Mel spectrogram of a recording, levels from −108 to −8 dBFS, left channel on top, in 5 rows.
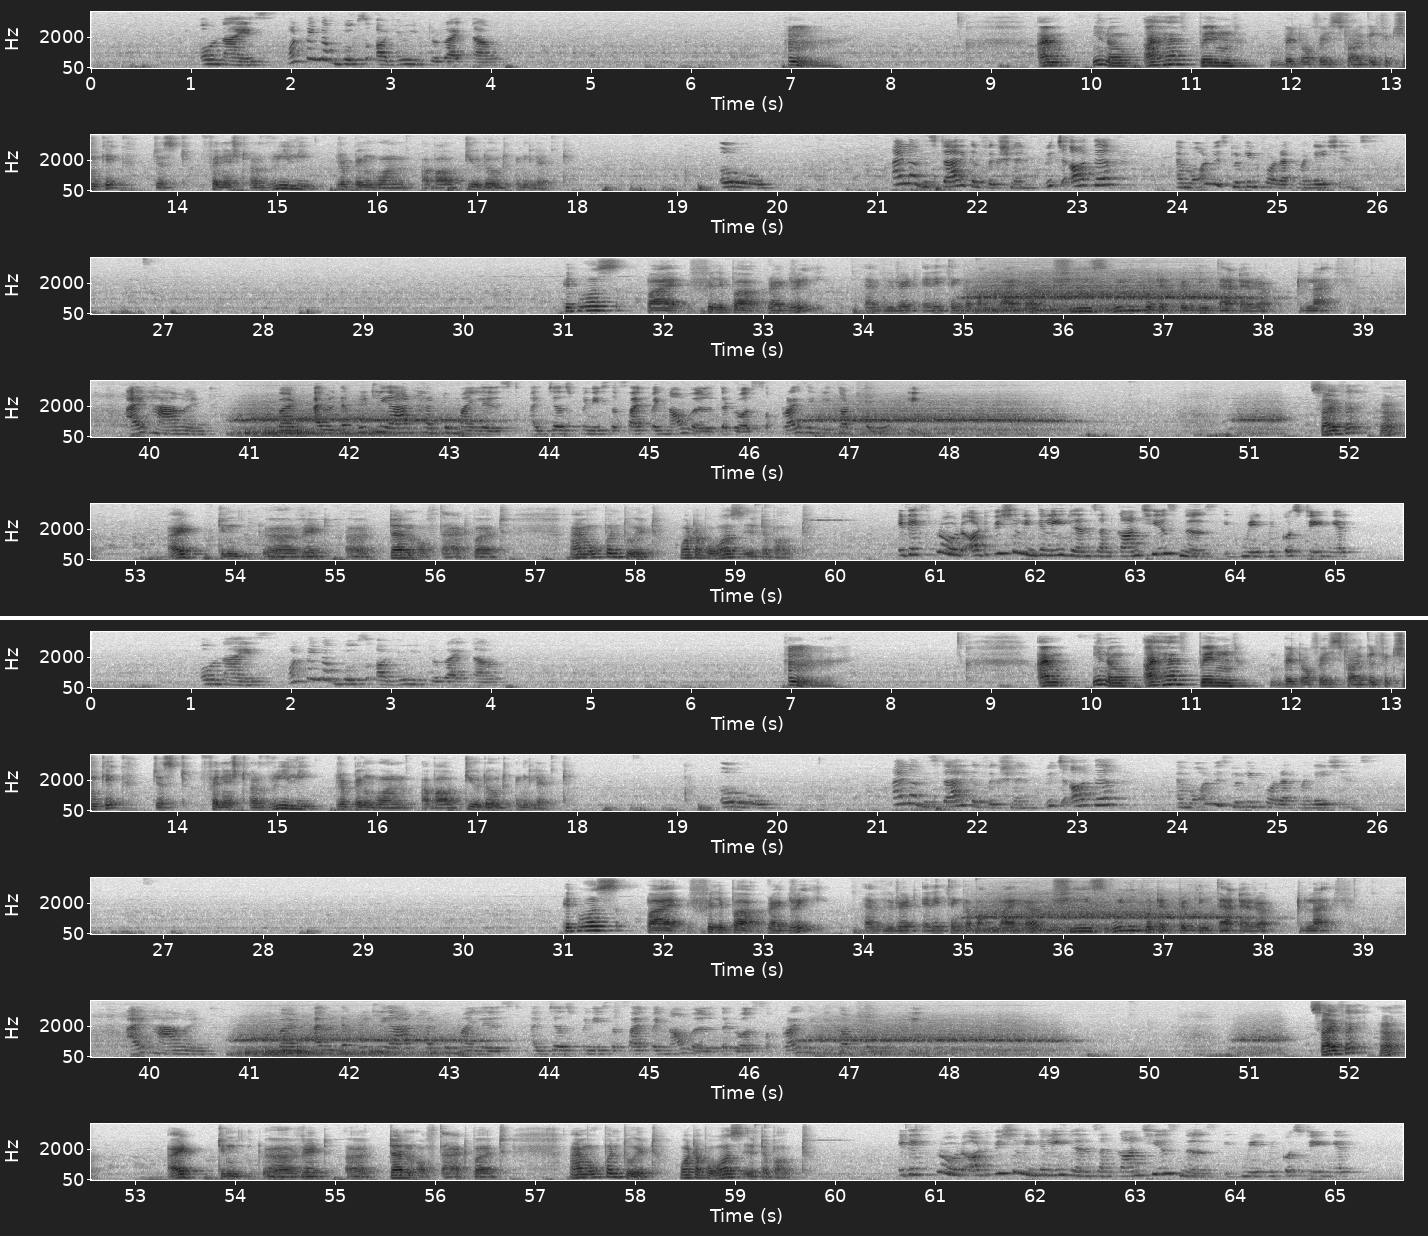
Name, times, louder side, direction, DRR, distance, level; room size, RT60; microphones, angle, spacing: voice 1, 1.1-1.7 2.0-4.1 19.4-19.9 21.2-23.4 24.0-25.6 39.8-40.6 41.3-43.5 43.8-46.1 46.3-47.7 60.6-65.1, left 5 dB, 60° left, 0.3 m, -33 dB
voice 2, 6.9-7.4 8.9-9.7 10.0-14.0 14.3-17.7 31.0-31.6 31.9-33.5 34.0-38.1 38.3-38.9 51.6-52.6 53.3-53.6 53.8-56.6 56.9-59.6, right 2 dB, 20° right, 0.4 m, -29 dB
sound 1, 34.2-34.3 34.8-38.2 39.6-40.0 40.8-43.6 44.8-44.9 46.4-49.3 49.8-49.9 50.4-50.5 50.8-51.3, left 2 dB, 30° left, 0.7 m, -32 dB
5.7 x 2.3 x 2.3 m
head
